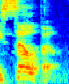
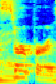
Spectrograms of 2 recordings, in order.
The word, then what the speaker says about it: Serper: The proper pronunciation in Hebrew for me would be Selpil. – Yeah, Selpil. – But right. Serper is how I.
